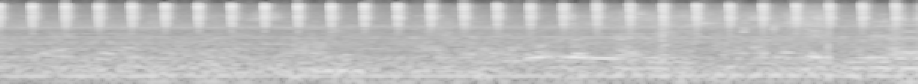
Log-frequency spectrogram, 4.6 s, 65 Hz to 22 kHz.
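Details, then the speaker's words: Focused shockwave therapy, intensity cued to about 4–5 out of 10 discomfort: sharp clicking pulses, about three a second, over room hum and faint talk. "so we're doing the focus shock wave we're not aiming for the most uncomfortable thing in the world"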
